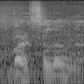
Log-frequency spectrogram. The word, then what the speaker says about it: Barcelona: Barcelona.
